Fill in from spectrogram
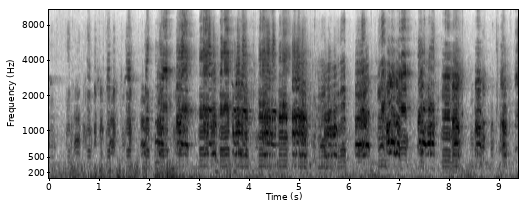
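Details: Caribbean and Greater Flamingos in a loud flock where fights break out; dense, overlapping nasal goose-like honks come in rapid harsh bursts about once a second, forming a constant clamour.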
